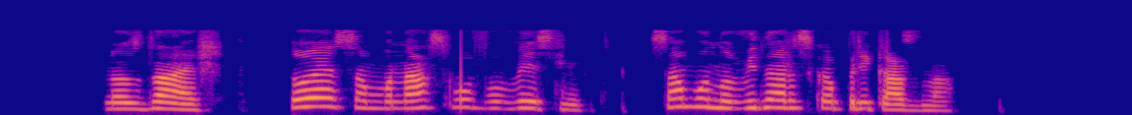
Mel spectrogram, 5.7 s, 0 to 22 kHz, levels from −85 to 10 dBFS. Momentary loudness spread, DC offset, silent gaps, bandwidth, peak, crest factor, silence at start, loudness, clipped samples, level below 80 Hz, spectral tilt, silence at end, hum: 15 LU; under 0.1%; 1.13-1.18 s, 1.24-1.44 s, 3.05-3.25 s; 8 kHz; -2 dBFS; 20 dB; 0.55 s; -19 LUFS; under 0.1%; -76 dBFS; -4.5 dB/octave; 0.9 s; none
